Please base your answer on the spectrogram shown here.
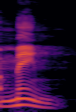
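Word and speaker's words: מ: Significa, se pronuncia men.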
